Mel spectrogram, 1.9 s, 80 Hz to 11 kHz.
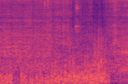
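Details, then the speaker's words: Early-1980s Emerson Quiet Kool 7400 BTU window air conditioner after cleaning: steady even air rush over a low hum with no rattles, blowing cold at about 50°; running normally. "I finished pretty much cleaning it and uh it's working pretty well blowing out nice and cold there"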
